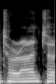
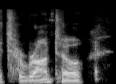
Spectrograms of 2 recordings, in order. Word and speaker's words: Toronto: Anyway, Sang is telling you that the second T in Toronto is silent. Please correct or leave the city.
